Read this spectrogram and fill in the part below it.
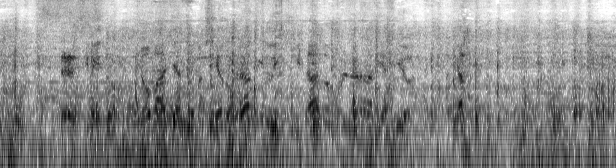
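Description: A rail cart rumbles steadily along the tracks.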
